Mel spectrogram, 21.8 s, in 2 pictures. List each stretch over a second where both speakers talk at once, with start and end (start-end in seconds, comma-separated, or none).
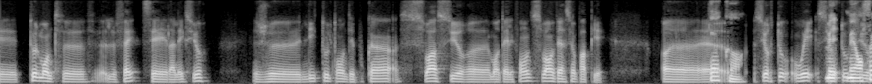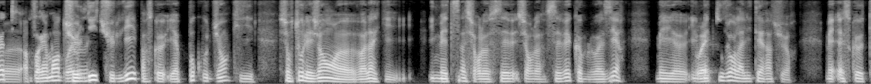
10.3-12.0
